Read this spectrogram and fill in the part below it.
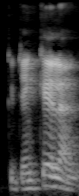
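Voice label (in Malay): "kejengkelan", Malay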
